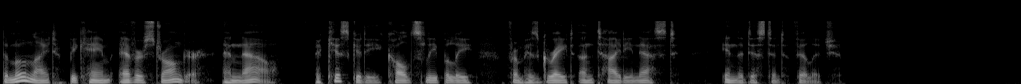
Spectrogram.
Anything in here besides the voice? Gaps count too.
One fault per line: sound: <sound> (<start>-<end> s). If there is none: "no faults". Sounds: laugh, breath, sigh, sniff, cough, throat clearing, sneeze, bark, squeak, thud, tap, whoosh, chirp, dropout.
no faults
